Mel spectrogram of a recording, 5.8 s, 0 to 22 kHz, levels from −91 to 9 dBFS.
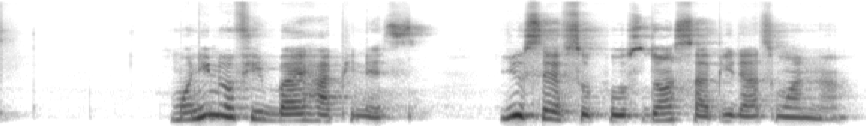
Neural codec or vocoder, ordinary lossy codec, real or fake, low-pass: autoencoder, 48 kHz, 128 numbers a frame, DAC-VAE, trained on Japanese speech; none; fake; none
